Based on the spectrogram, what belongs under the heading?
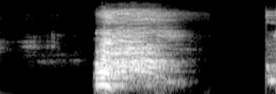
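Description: One short, harsh acted cough or throat-clearing burst from an adult, with a brief sound starting just after.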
